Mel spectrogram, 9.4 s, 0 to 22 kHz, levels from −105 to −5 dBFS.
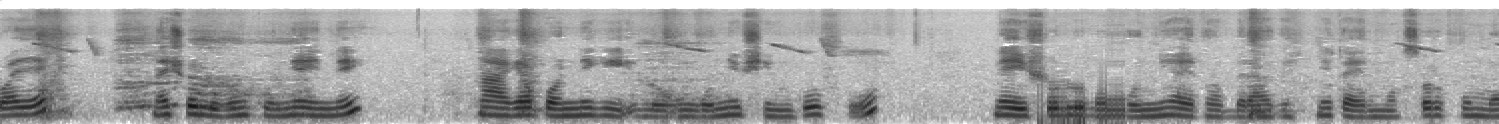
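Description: It's a speech clip where the noise suppressor keeps cutting speech, at 0.4–1.16, 1.56–1.65, 2.26–3.0, 4.64–6.21, 7.49–8.38 and 8.73–9.14 s, dipping by up to about 18 dB so bits sound swallowed. There's also a robotic sound from repeated short buffers at 6.48–7.04 s: a stiff 50 Hz buzz, likely from about half the audio being replaced by repeats of a 20 ms buffer. Room noise sits about 20 dB under the speech.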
